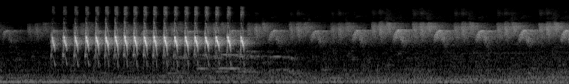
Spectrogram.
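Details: Bulbul called kapas tembak, used as a lure to make birds sing and spread their tails; a two-second burst of rapid, even chirps, followed by softer, higher chattering.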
